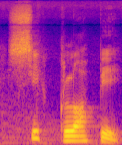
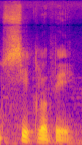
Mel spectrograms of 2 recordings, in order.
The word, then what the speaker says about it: ciclope: Ciclope e não cíclope.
